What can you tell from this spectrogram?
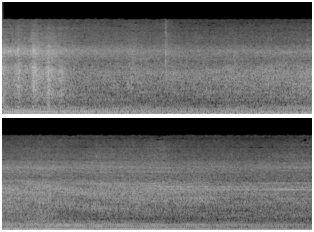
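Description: An engine running steadily with a low hum, a little louder around the middle and easing off near the end.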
